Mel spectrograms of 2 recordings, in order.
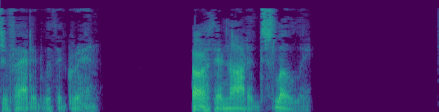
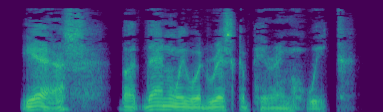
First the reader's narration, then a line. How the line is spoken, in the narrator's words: Arthur sighed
